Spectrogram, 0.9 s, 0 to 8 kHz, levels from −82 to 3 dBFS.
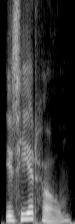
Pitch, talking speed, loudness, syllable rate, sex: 150 Hz, 255 wpm, -16 LUFS, 5.0 syllables/s, male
